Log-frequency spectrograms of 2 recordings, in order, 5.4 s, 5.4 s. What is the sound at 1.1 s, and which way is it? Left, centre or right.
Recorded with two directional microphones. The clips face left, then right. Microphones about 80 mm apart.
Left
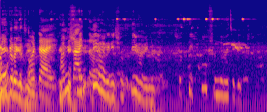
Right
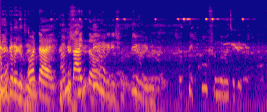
Speech, left.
